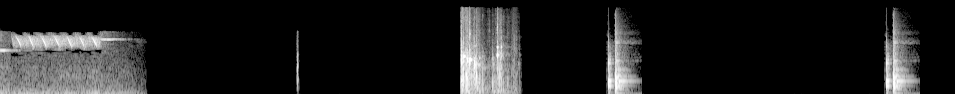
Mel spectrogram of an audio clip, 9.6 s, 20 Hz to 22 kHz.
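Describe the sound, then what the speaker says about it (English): Short bird chirps from a children's matching game for ages 2-5: a rapid trill at the start, then a few separate tweets spaced across a quiet background, with no talk. "Birds."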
